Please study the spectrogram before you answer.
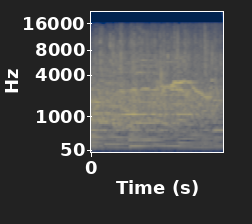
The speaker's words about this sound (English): Why are these people clapping? I think they realize the song is almost over.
